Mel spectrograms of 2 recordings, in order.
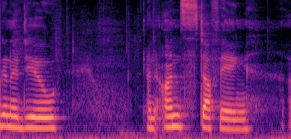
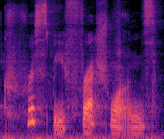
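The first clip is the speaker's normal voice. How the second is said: whispering; 9 dB quieter, much slower than usual. Real, not acted. Whispering about crisp new bills.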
